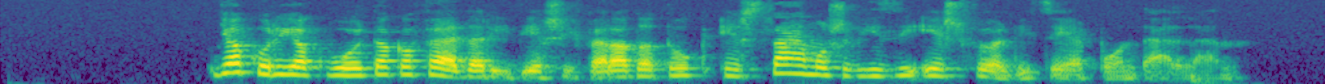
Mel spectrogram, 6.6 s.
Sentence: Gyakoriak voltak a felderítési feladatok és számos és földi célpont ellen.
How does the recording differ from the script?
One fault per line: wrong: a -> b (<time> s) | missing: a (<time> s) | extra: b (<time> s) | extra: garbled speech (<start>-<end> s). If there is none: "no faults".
extra: vízi (4.2 s)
